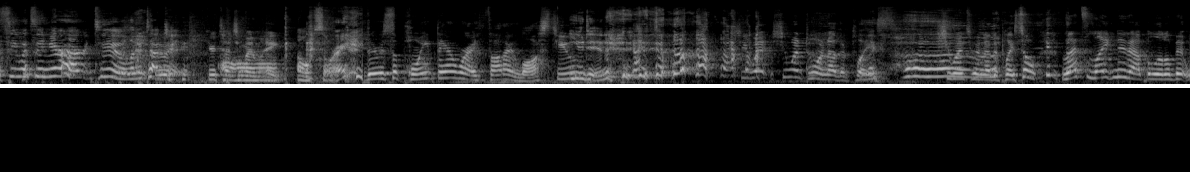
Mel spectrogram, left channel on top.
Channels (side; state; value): right; silent; 58 dB below the other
